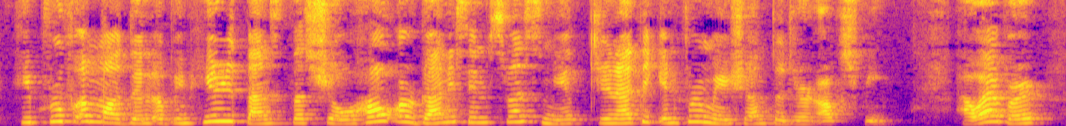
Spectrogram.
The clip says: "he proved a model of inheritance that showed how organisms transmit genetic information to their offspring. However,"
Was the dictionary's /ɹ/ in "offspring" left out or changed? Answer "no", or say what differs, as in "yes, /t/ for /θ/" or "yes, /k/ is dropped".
yes, /ɹ/ is dropped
